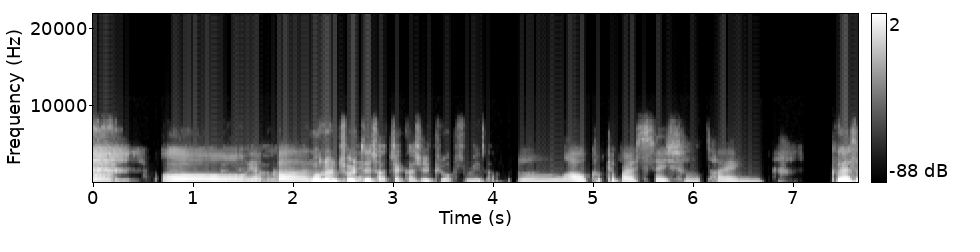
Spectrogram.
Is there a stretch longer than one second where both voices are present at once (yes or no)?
yes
